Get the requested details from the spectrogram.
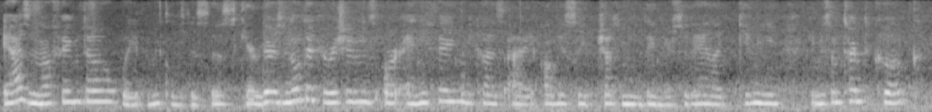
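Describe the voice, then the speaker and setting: The speaker moves at a fairly quick pace with hardly any pauses and ordinary pitch variation. Noticeable background noise runs under the voice. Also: woman, high pitch for a woman. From Madagascar. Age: young. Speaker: fashion design student. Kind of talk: casual talk to camera. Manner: casual, chatty.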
